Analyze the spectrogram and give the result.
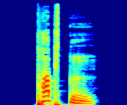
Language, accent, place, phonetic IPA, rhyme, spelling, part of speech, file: German, Germany, Berlin, [ˈpɔptn̩], -ɔptn̩, poppten, verb, De-poppten.ogg
- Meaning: inflection of poppen: 1. first/third-person plural preterite 2. first/third-person plural subjunctive II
